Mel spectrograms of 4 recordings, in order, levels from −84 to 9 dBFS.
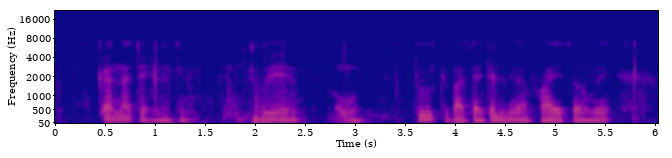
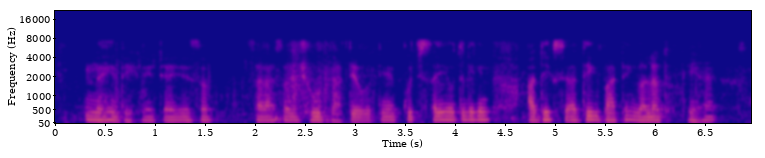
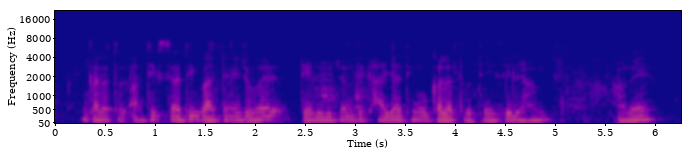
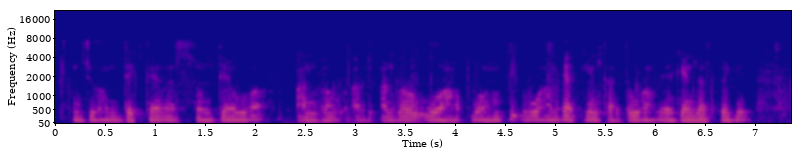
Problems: none marked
